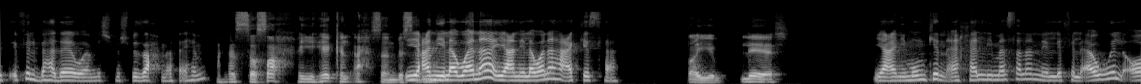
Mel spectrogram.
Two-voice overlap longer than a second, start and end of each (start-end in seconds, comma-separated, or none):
none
